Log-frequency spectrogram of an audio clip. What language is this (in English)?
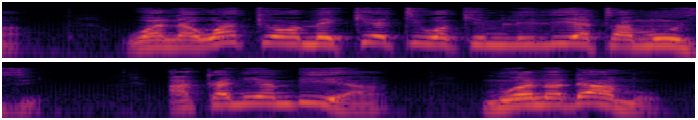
Swahili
